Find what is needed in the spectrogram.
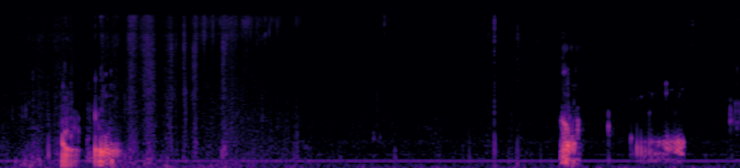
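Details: Adult male lying flat on his bed, stomach rumbling with hunger: soft, low gurgles in a few brief bursts over a steady background hum; borborygmi.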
